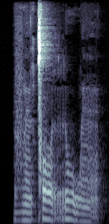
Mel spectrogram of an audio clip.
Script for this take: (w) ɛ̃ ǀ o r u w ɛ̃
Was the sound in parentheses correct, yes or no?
no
